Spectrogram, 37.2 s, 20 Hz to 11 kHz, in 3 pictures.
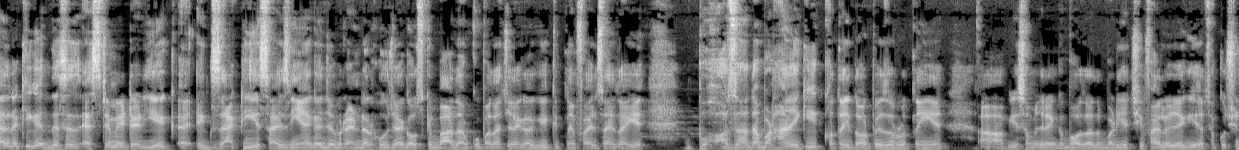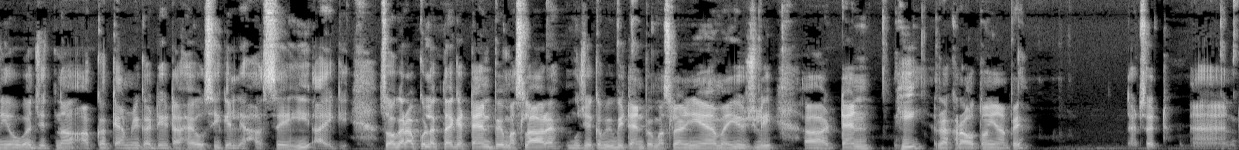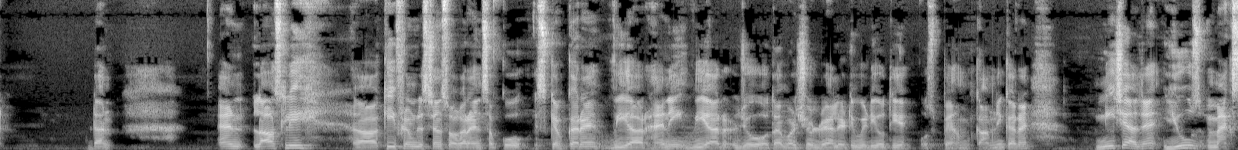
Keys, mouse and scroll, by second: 4.7 click, 4.7-9.7 drag, 9.7-18.5 drag, 21.1 BackSpace, 22.7 typing, 24.5-32.2 drag.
